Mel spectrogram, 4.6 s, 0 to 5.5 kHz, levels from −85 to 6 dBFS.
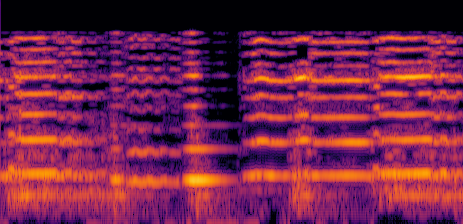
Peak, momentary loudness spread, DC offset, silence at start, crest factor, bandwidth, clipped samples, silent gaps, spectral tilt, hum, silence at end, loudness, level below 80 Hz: -2 dBFS; 15 LU; under 0.1%; 0 s; 14 dB; 4 kHz; under 0.1%; none; -6.5 dB/octave; none; 0 s; -14 LUFS; -58 dBFS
